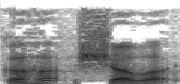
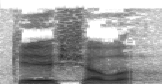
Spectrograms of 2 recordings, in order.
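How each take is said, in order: First: "कह", a short break, then "शव"; word split apart. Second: Said in the usual way. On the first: Shown as a demonstration. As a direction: break the name into "कह" and "शव". ("कह" और "शव" के बीच हल्का विराम) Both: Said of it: "Keshav का विच्छेद करें".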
